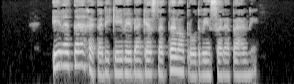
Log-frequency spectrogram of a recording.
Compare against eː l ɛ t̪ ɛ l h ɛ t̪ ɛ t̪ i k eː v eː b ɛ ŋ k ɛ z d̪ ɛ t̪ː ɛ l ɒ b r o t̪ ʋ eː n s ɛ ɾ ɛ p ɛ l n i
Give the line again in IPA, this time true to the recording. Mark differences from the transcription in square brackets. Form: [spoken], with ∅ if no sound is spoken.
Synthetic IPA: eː l ɛ t̪ ɛ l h ɛ t̪ ɛ [d̪] i k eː v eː b ɛ ŋ k ɛ z d̪ ɛ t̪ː ɛ l ɒ b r o [d̪] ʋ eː n s ɛ ɾ ɛ p ɛ l n i

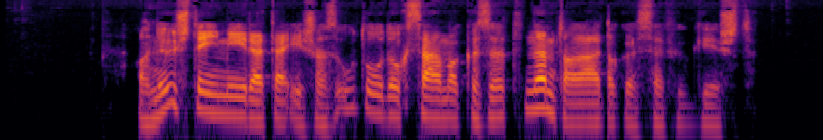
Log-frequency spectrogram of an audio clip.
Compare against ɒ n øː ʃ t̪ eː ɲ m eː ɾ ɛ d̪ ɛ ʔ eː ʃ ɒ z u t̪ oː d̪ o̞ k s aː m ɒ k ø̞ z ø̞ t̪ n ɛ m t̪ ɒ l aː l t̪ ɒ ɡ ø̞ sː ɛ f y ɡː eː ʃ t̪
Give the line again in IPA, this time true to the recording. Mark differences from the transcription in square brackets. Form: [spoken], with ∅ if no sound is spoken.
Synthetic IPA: ɒ n øː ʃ t̪ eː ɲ m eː ɾ ɛ [t̪] ɛ ʔ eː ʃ ɒ z u t̪ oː d̪ o̞ k s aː m ɒ k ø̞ z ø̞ t̪ n ɛ m t̪ ɒ l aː l t̪ ɒ [k] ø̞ sː ɛ f y ɡː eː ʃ t̪

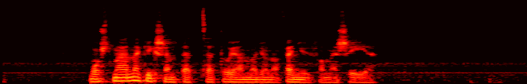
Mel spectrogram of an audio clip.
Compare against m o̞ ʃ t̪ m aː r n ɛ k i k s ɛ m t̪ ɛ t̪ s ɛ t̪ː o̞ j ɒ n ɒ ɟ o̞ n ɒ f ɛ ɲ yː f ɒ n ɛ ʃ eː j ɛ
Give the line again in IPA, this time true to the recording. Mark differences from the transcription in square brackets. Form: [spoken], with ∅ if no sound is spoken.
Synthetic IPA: m o̞ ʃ t̪ m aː r n ɛ k i k [ʃ] ɛ m t̪ ɛ t̪ s ɛ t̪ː o̞ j ɒ [nː] ɒ ɟ o̞ n ɒ f ɛ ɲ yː f ɒ [m] ɛ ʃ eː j ɛ

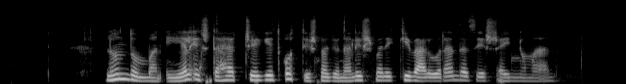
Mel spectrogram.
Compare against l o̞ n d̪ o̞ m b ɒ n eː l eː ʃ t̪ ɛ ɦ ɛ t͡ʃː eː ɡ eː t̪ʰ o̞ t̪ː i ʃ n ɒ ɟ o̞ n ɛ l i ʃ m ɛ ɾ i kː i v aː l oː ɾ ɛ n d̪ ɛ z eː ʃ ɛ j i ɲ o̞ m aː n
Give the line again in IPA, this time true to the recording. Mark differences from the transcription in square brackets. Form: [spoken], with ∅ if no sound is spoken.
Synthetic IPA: l o̞ n d̪ o̞ m b ɒ n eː l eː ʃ t̪ ɛ ɦ ɛ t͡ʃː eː ɡ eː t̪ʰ o̞ t̪ː i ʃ n ɒ ɟ o̞ n ɛ l i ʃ m ɛ ɾ i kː i v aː l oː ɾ ɛ n d̪ ɛ z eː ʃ ɛ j i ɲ o̞ m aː n

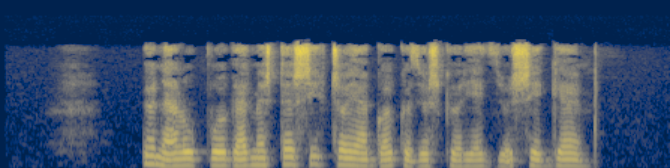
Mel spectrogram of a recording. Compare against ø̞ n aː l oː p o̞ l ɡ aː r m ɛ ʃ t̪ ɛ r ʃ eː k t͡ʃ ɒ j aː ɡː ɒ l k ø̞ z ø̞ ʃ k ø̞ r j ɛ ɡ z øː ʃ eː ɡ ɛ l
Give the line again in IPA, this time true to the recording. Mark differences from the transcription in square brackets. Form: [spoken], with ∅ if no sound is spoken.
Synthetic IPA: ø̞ n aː l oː p o̞ l ɡ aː r m ɛ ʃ t̪ ɛ r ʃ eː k t͡ʃ ɒ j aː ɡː ɒ l k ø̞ z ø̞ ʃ k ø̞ r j ɛ [ɟ] z øː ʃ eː [ɡː] ɛ l

